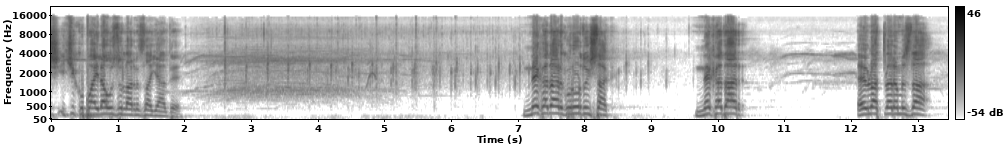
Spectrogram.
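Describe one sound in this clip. An elderly man speaks with animation into a microphone over a loudspeaker.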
